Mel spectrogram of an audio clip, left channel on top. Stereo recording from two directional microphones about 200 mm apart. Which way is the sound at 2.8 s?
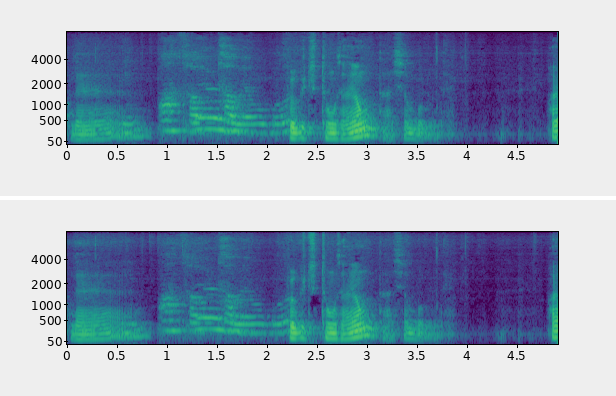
15° right (ahead or behind).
